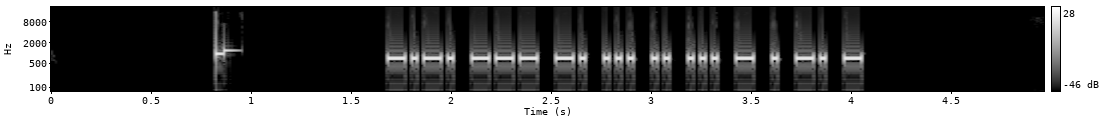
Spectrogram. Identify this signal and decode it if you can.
Morse code, heard as a keyed tone, about 37 wpm, 700 Hz. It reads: CONSISTENT
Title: Sentences from Top 1500 Words - New Word Drill Alt - 40wpm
